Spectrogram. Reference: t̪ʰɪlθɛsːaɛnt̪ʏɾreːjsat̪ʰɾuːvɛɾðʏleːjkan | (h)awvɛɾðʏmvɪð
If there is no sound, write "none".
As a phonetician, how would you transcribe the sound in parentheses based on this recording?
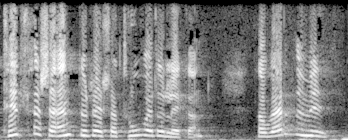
θ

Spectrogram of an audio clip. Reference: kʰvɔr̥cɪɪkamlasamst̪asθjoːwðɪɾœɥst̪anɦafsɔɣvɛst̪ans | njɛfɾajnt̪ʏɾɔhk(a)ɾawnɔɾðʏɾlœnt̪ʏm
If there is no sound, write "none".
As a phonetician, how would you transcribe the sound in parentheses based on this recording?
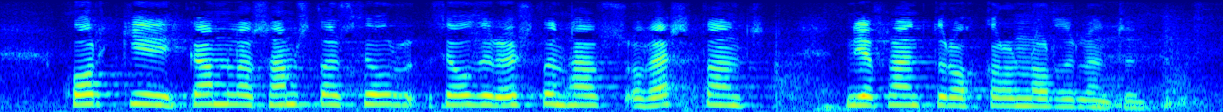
a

